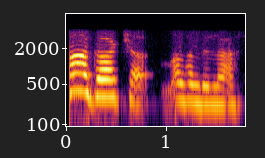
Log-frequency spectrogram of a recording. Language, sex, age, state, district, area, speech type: Kashmiri, female, 45-60, Jammu and Kashmir, Srinagar, urban, conversation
